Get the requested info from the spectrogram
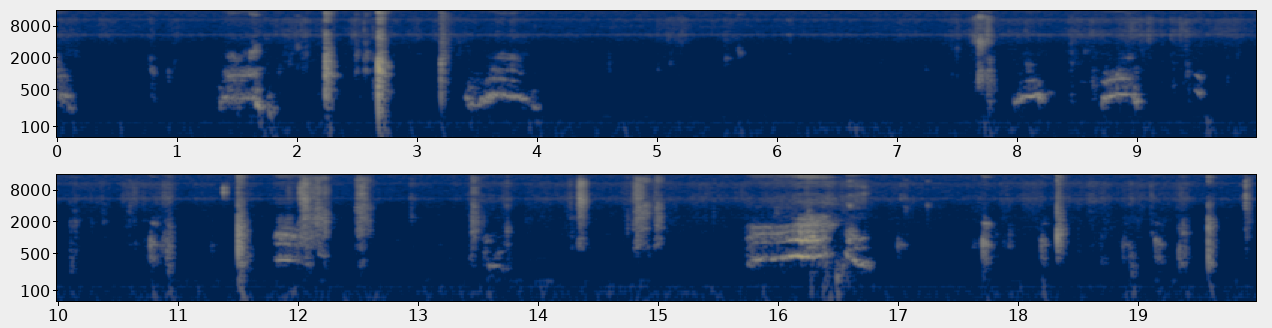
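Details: Mother cat, surrendered while pregnant and now with five kittens (four males, one female), wound up and playing with her litter indoors; short scattered meows and chirps come in irregular bursts over a quiet room, with occasional thumps.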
